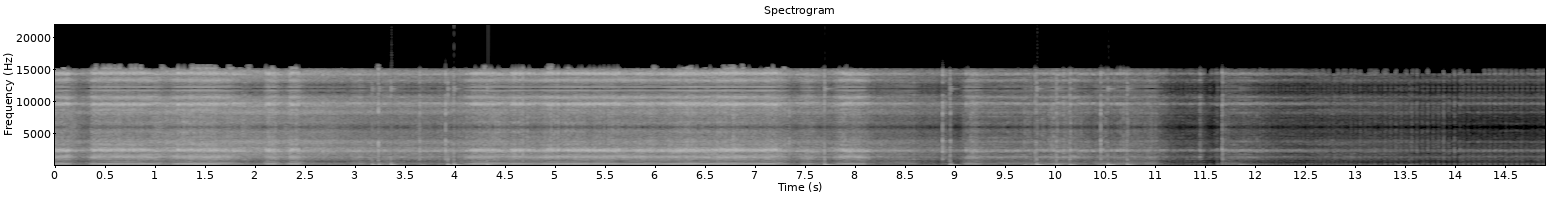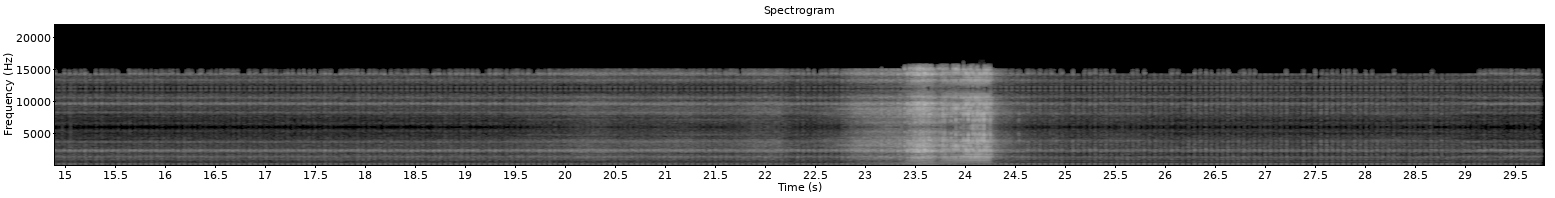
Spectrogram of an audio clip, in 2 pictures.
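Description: Dirt bike engine revving up and down as it rides a rough trail, heard from on board, with sharp knocks and thuds from the bumps. About eleven seconds in the engine sound cuts off and only a faint low hum remains, broken by one brief louder noise about two-thirds of the way through.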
